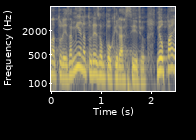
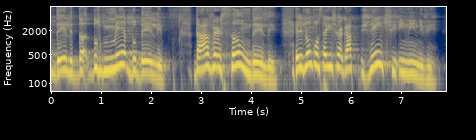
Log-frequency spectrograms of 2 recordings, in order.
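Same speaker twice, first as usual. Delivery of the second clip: full-force preaching; 5 semitones higher, 5 dB louder than usual. Acted. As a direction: build it up from the pulpit like a revival preacher. (pregação inflamada, alta e lenta)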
